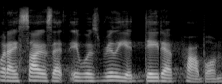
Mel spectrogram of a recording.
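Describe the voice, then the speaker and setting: A woman with a slight Quebec accent talks at a very fast pace. Her very deep, low voice is monotone with flat intonation. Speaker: tech company founder and CEO. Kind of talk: panel interview at a conference. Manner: hesitant, many fillers.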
